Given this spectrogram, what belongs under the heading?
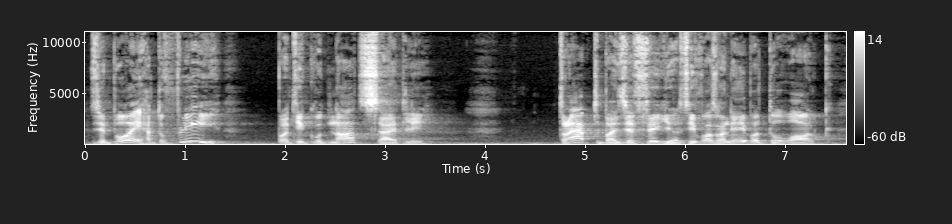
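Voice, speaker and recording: A man's voice: medium pitch, very animated, a little slow, a bit bright. A man playing a huge, courteous cannibal monster in an audio drama, earnest and proud, with formal, theatrical delivery. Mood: solemn, dramatic. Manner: formal, polite, theatrical verse recital. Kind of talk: audio drama acting with poetry recital. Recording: long hall-like reverb.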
